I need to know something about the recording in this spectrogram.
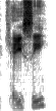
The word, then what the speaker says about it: Kacey: I'm probably gonna rename this to Casey, which is spelled Kacey.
